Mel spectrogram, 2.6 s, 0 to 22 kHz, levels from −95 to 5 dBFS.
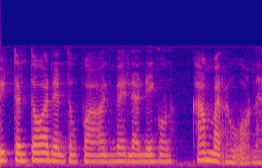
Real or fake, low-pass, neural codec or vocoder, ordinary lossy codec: real; 7.2 kHz; none; none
